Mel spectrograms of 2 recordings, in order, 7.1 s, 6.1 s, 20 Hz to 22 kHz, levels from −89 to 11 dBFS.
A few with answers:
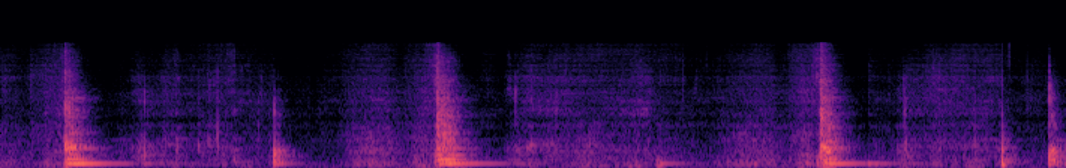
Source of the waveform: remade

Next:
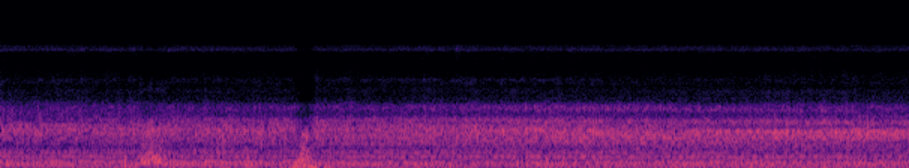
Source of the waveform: remade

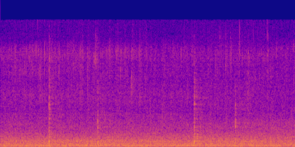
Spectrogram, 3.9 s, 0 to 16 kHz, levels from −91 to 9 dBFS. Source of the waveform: recorded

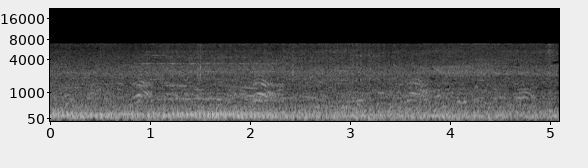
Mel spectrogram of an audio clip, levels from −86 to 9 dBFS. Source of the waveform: remade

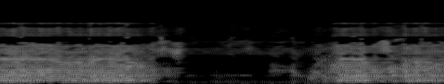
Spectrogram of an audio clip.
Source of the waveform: remade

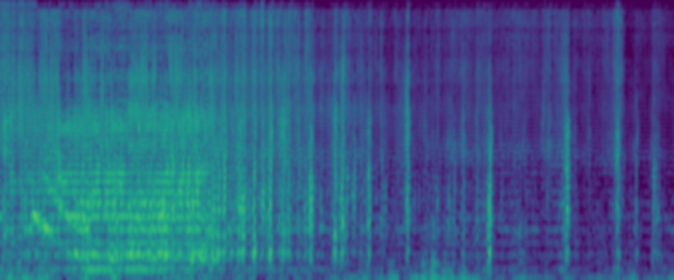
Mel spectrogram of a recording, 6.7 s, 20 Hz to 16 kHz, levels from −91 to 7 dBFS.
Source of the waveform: remade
